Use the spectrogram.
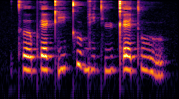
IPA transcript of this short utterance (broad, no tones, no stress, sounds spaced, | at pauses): tʰ ɤ pʰ ɛ kʼ i kʰ u ɡ i tʰ y kʼ ɛ tʼ u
